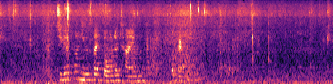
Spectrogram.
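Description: A young woman speaks calmly from nearby.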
